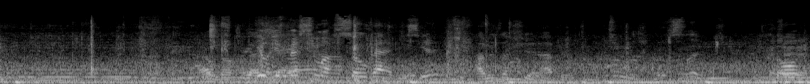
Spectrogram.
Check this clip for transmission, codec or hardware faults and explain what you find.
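Two faults are audible: a codec fault across the whole clip and a short burst of reception damage near the end.

MP2 compression runs throughout. The sound is dull and lacks top end, with a gurgling, granular texture that stays plainly audible from start to finish. This is likely low-rate MPEG Layer II coding, with a bit budget that fits roughly 80 kbps. The audio is split into 32 sub-bands and each receives a share of the bits. At this rate the upper bands are switched off or flicker in and out. The bands that remain are quantised coarsely, and that produces the grainy distortion.

DAB burbling appears from 7.02 s to 7.19 s, a burst of about 0.16 s. Over that span blips of noise in single sub-bands are laid over the programme. Bit errors got past the error correction into the MP2 data at a low rate, a fraction of a percent. The corrupted samples put short blips of noise into single sub-bands, and corrupted scale factors make sub-bands jump in level for up to a frame. 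The damage is spread over 10 frames.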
